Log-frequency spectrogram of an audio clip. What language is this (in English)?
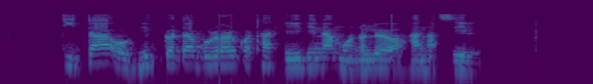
Assamese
